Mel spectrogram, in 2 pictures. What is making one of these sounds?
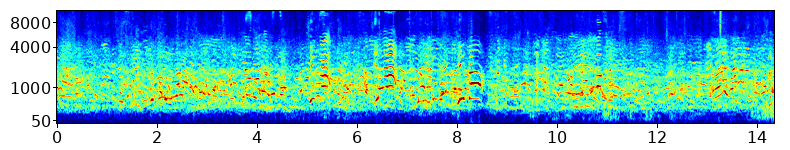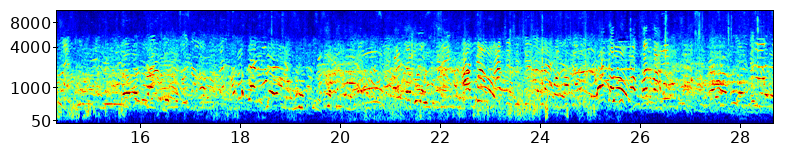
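A large crowd of children shouts and cheers loudly outdoors.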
